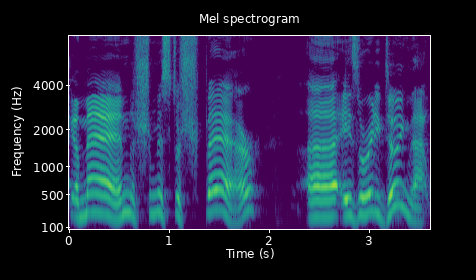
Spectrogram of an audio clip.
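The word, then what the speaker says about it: Shpare: a bidding war what's the name spare spare by the way that's actually how it's pronounced it's not his accent it's got an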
